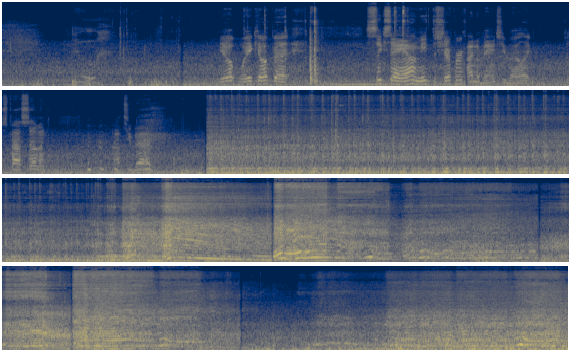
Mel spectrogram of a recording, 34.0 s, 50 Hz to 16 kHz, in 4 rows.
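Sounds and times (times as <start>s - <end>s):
two-stroke engine revving: 11.6s - 29.1s, 30.2s - 34.0s.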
